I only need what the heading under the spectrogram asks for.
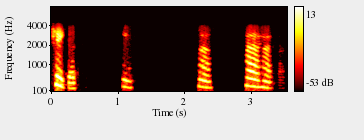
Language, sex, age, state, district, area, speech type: Bengali, female, 18-30, West Bengal, Kolkata, urban, conversation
